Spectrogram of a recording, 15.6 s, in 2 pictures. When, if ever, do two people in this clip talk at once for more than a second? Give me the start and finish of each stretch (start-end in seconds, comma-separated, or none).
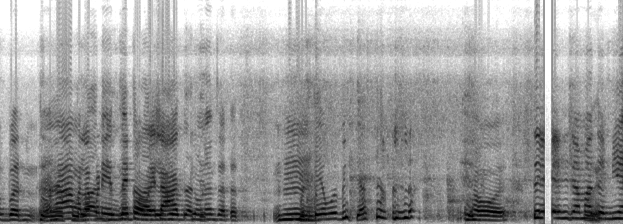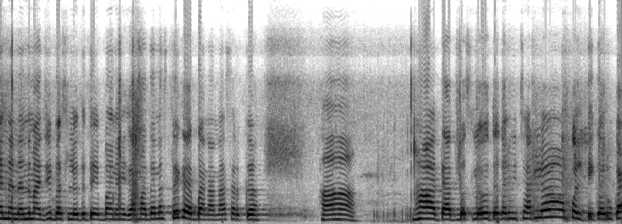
0.7-2.7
